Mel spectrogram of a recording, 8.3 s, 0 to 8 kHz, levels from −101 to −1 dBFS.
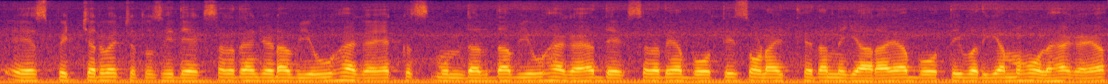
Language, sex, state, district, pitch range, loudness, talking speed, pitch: Punjabi, male, Punjab, Kapurthala, 120-125 Hz, -15 LUFS, 250 wpm, 125 Hz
